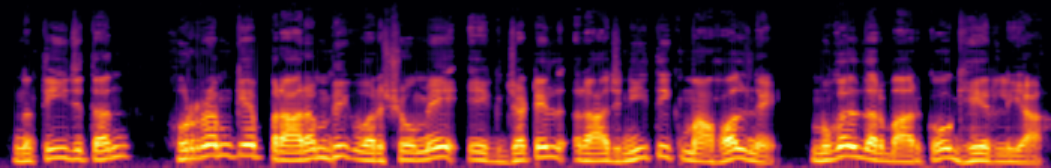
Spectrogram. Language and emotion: Hindi, neutral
